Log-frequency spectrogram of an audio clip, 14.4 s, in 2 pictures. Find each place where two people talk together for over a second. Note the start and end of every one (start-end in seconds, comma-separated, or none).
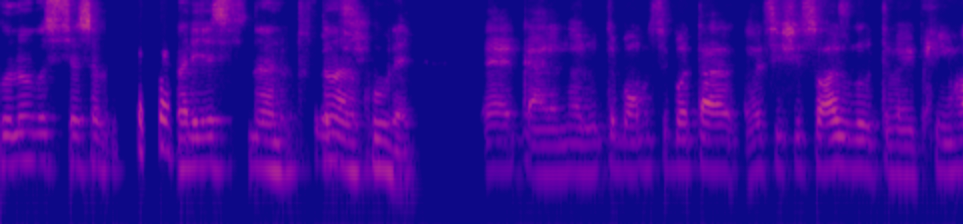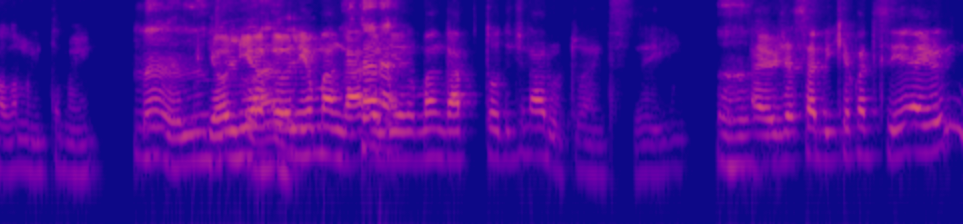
8.6-10.3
